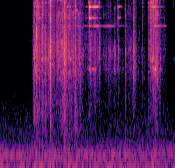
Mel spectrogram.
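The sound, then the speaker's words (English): Keys jangle and clink in several quick, bright bursts over about two seconds, metallic rattling with no voices. “Ah, it's your keys.”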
